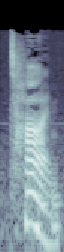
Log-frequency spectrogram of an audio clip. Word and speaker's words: thyme: Although these next words and names are spelled with a TH, they are pronounced as if they were spelled with a normal T, like that.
